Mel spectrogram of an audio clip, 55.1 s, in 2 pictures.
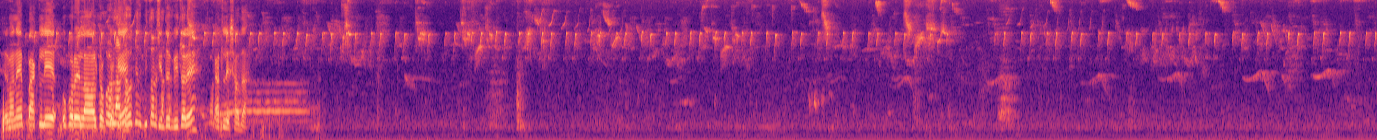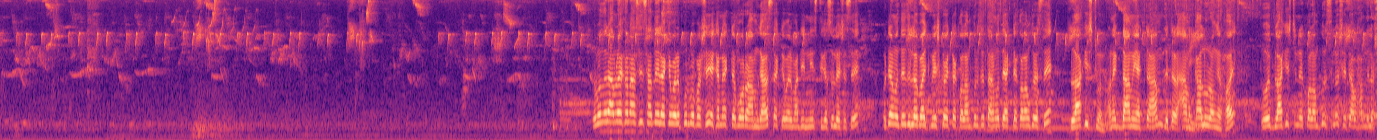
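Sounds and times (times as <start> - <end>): small birds chirping: 0.0 - 55.0
fast even bird trill: 38.7 - 55.0.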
